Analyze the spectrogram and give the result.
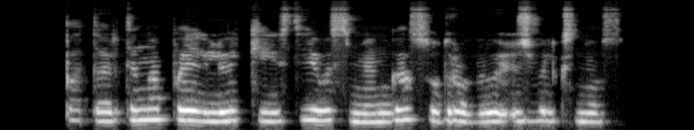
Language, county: Lithuanian, Alytus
